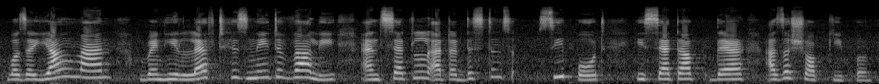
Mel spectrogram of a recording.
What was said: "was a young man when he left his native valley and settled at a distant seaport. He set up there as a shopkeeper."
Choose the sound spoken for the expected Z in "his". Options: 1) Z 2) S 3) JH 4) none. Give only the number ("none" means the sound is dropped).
1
